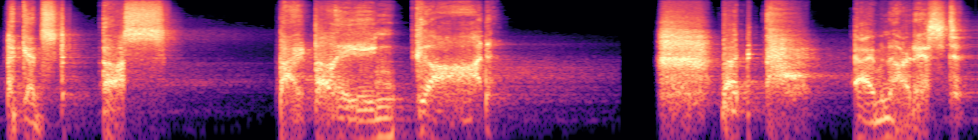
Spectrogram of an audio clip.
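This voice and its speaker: Gravelly, gloating killer puppet. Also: male voice, deep voice, bright, forceful tone, full character voice. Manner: drawn-out, gloating, theatrical. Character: boastful, sadistic male killer puppet, self-styled blood artist. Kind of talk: theatrical video game villain monologue.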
